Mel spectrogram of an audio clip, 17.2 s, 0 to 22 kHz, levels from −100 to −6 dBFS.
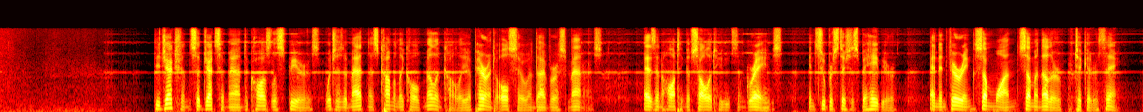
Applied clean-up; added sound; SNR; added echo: neural mask model RNNoise.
